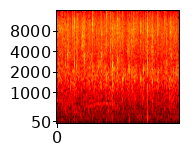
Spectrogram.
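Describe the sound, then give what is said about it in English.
A live show audience claps steadily for the lads before a break, dense overlapping handclaps forming a loud, even wash of applause with occasional sharper individual claps standing out, no voices over it. “Give the lads a round of applause.”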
